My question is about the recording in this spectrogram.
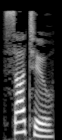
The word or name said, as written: sautu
